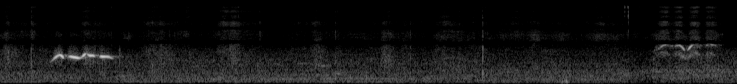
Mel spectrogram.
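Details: Pet guinea pig named Milo following its owner around: a short wavering whistled note near the start, then a higher bending whistle close to the end, with quiet room background between.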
